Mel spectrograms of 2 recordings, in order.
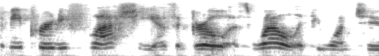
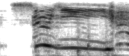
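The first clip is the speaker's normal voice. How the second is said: high, cute little call; 14 semitones higher, 4 dB louder than usual. Shown as a demonstration. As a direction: say it sweet and cute. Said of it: "sounds a little bit cute".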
